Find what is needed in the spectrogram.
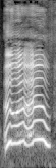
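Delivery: high, loud squealing ooh; trucks screaming. Acted. Silly trucks squealing as Edward jerks them, high loud scream. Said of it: "screamed the trucks".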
